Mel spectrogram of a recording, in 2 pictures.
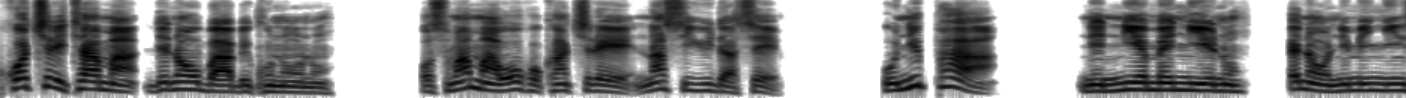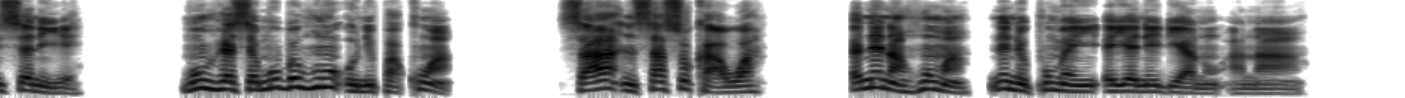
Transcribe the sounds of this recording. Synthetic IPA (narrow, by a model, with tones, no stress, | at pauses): ɔ˨kʰɔ˦t͡ɕʰɪ˦ɾɪ˨tʰa˦mã˨dɪ˦nã˦wɔ˦baː˨˦bɪ˨kʰʊ̃˦nʊ̃˦nʊ̃˦ | ɔ˨sʊ̃˨mã˦mã˨wɔ˦kʰɔ˨kʰã˦t͡ɕʰɪ˦ɾɛː˦nã˦sɪ˦ju˦da˨sɛ˦˨ | o˨nĩ˦pʰa˦˨ | nɪ̃˨n̩˨˦nĩ˦ɛ˦mæ̃˦n̩˦nːĩ˦e˦nʊ̃˦ | ɛ˦nã˨ɔ˨nɪ̃˦mɪ̃˦ɲĩ˦n̩˦sɛ˦nɪ̃˨jɛ˨ | mʊ̃˦m˦ɕᶣɛ˨sɛ˨mʊ̃˦bɛ˦ɦũ˦ɾʊ̃˦ʔo˨nĩ˨pʰa˨kʰʊ̃˦a̰˨ | saː˨˦n̩˨sa˦sʊ˦kʰaː˨wa˦ | ɛ˦nɪ̃˦nã˨ɦʊ̃˦mã˨nɪ̃˦nɪ̃˨pʰʊ̃˦mæ̃˨ɲ˦ʔɛ˦jɛ˦nɪ̃˦dɪ˨a˨nʊ̰̃˨ʔa̰˨nã̰ː˦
